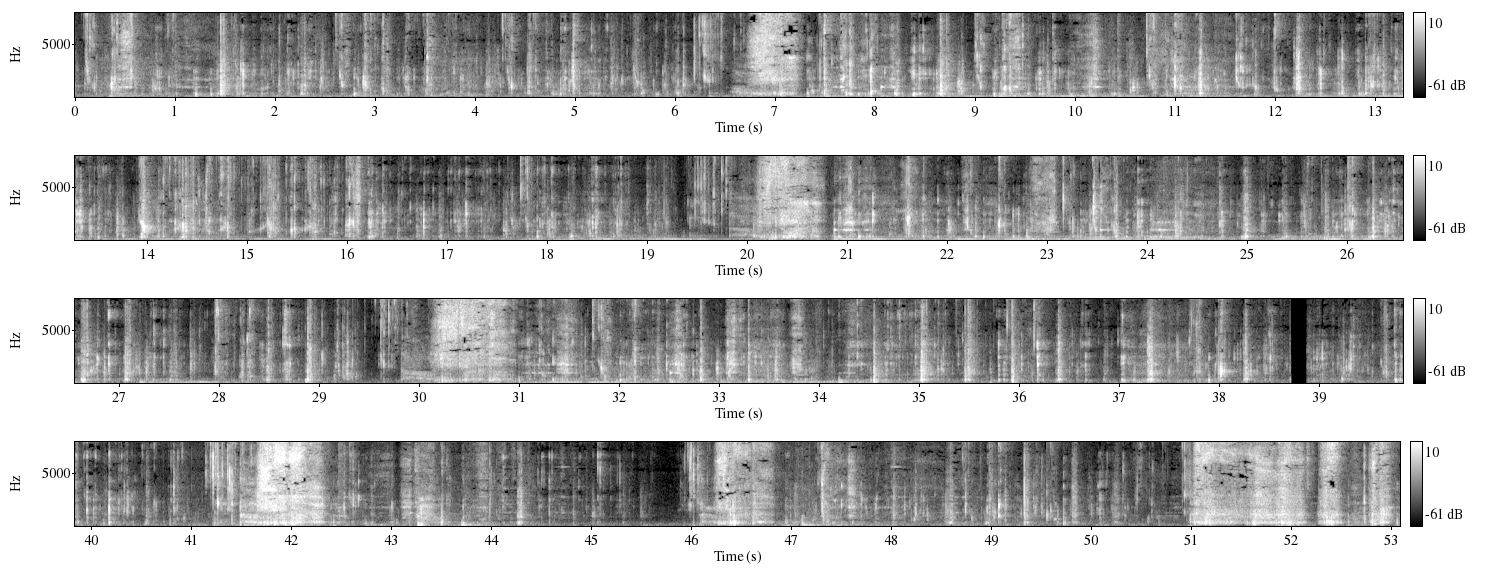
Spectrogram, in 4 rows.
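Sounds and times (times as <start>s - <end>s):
person chewing: 0.0s - 53.0s
spoon scraping ceramic plate: 0.3s - 1.6s, 9.3s - 11.1s, 20.2s - 21.7s, 22.8s - 24.7s, 31.0s - 34.6s.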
